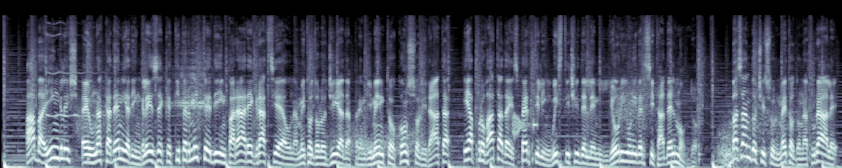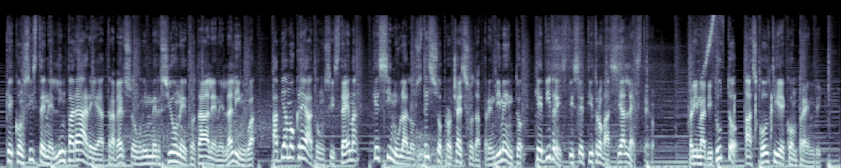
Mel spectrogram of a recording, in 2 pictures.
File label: commercial, italian, male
